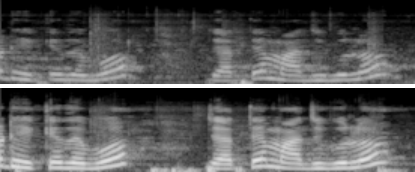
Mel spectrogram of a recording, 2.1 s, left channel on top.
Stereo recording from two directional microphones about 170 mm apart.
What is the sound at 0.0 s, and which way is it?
A woman's voice, 70° right (ahead or behind).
